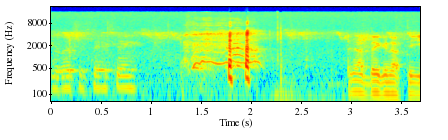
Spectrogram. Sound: laughing

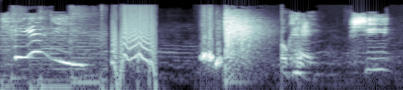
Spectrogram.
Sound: whip cracks

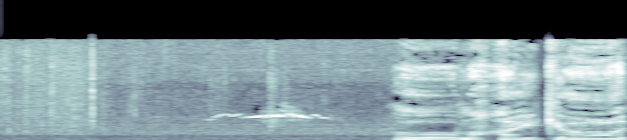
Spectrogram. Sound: whistle

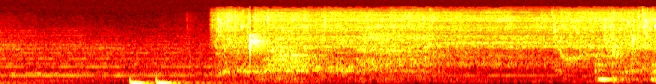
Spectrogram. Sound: water running

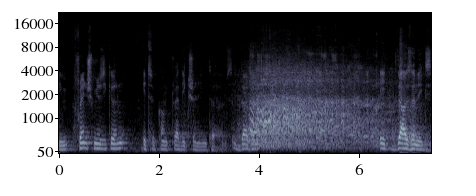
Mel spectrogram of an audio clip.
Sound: laugh

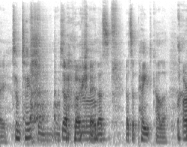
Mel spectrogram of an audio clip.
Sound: laughter

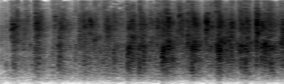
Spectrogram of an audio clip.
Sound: applause

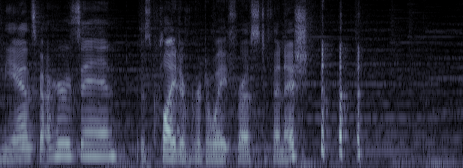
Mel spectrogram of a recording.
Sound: laughs

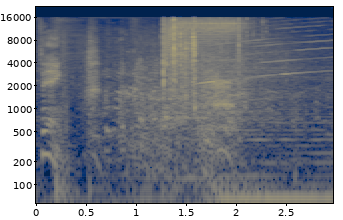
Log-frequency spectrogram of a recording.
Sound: grunting

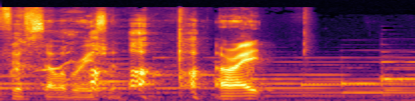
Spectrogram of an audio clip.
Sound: laughing

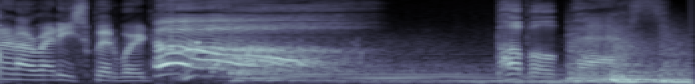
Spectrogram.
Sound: gasping

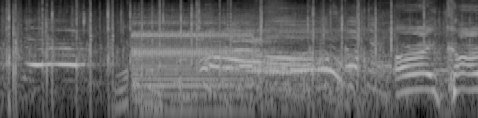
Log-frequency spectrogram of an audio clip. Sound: groaning

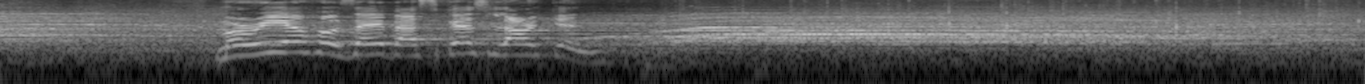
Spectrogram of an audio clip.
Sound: audience cheers and applauds

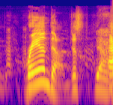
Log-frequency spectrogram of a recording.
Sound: laughter

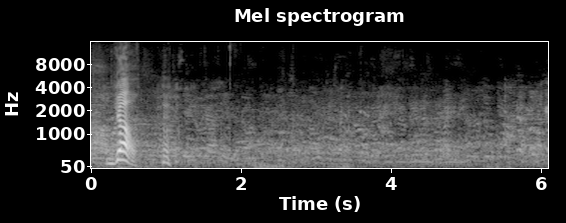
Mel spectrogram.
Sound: chatter

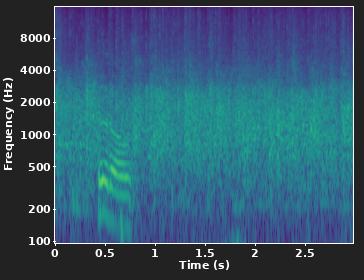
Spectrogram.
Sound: applause

